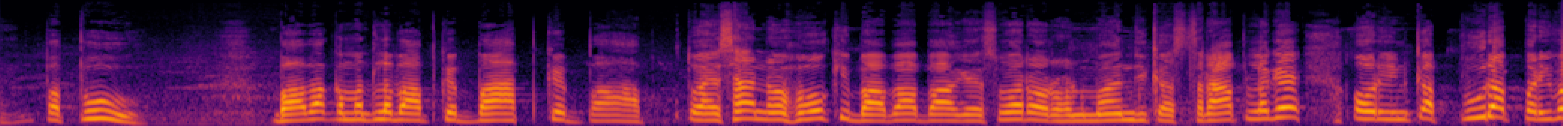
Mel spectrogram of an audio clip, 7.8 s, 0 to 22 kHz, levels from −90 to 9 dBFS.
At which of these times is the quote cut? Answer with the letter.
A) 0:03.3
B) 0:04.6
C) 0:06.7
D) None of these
A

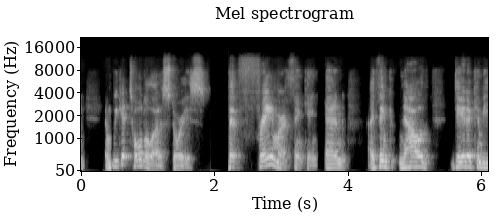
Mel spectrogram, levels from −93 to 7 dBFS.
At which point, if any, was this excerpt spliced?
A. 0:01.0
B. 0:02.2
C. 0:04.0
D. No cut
B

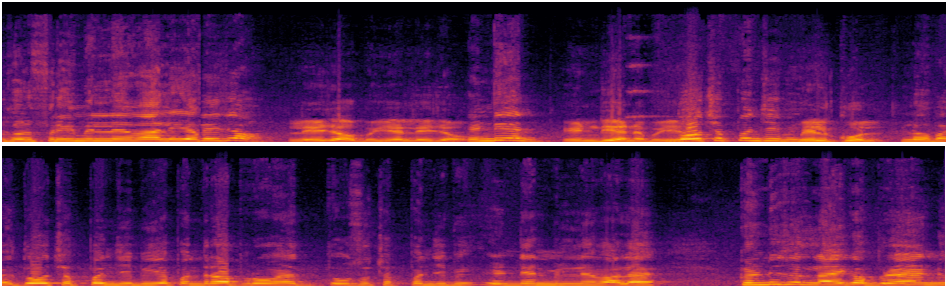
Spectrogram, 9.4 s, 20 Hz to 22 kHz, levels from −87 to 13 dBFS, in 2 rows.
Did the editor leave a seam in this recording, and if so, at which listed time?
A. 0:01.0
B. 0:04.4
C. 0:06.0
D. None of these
A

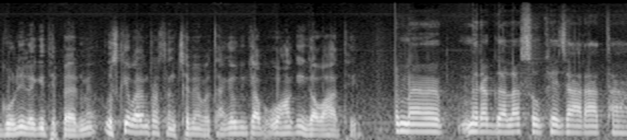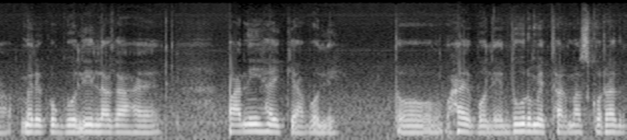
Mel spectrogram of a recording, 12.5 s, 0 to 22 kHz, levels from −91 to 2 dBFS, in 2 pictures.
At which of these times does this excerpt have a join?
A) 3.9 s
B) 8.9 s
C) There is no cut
A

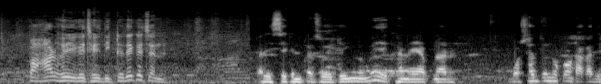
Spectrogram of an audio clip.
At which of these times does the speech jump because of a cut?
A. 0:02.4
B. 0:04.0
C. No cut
A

